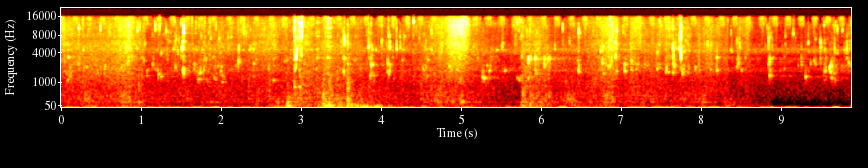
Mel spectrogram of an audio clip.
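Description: A plastic sheet rustles and crinkles close by.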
